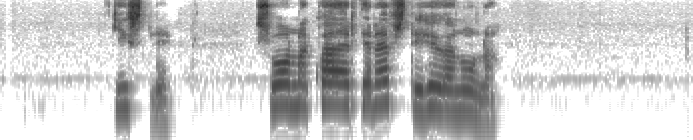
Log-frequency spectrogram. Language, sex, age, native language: Icelandic, female, 60-69, Icelandic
